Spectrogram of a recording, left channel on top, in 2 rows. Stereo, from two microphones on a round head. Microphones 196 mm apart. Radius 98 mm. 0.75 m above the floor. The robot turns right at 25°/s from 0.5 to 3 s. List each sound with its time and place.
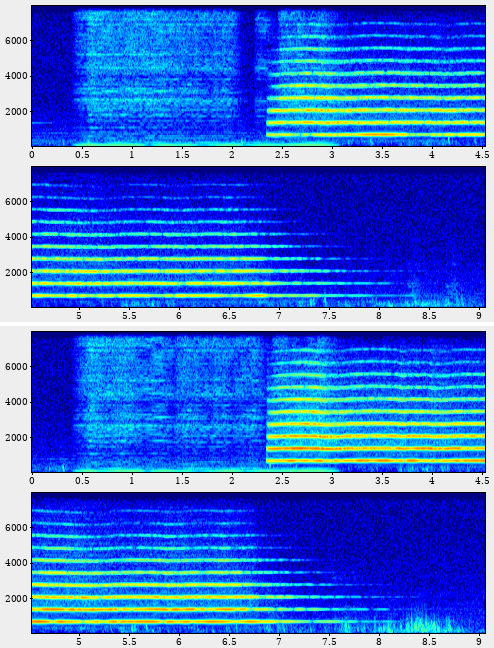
2.4 s a trumpet: 75° right (ahead or behind), 0.9 m; by 6.9 s 85° right, 0.9 m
